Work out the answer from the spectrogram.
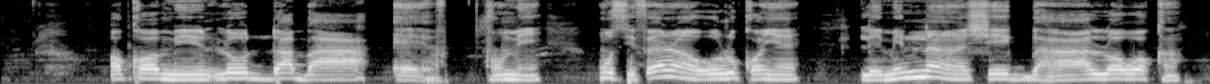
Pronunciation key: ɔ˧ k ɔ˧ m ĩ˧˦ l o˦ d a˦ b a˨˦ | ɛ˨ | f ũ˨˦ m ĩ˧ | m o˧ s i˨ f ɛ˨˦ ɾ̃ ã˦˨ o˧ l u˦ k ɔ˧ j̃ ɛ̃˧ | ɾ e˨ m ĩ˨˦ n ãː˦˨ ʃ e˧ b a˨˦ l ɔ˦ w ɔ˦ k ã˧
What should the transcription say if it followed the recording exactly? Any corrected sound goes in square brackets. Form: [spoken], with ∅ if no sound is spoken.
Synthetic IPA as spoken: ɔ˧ k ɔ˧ m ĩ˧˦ l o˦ d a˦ b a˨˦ | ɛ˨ | f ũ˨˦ m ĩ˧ | m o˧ s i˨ f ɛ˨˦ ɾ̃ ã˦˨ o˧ [ɾ] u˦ k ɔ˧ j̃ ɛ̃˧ | [l] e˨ m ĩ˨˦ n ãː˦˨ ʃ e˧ [ɡ͡b] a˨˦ l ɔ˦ w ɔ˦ k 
